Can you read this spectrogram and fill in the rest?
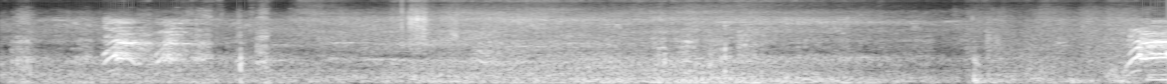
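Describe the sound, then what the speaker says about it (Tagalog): Several dogs yip and bark sporadically at a distance, with whimpers mixed in over a rustling outdoor background. "Ang daming aso."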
